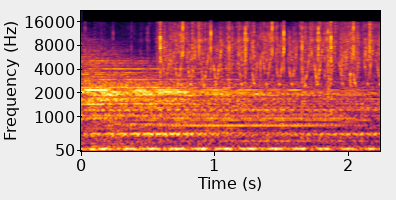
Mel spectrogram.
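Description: A steady low droning hum, even throughout, with faint higher steady tones above it.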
